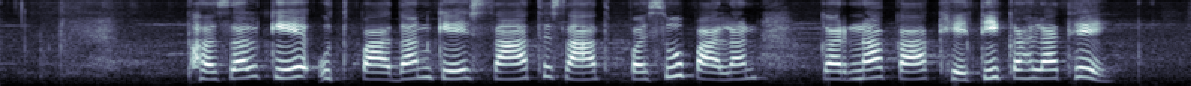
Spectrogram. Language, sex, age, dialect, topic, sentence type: Chhattisgarhi, female, 25-30, Western/Budati/Khatahi, agriculture, question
